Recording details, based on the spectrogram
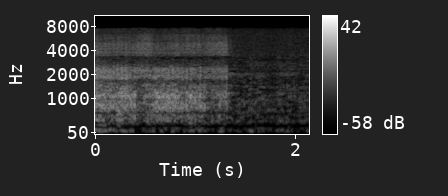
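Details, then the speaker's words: Chest auscultation teaching example: a harsh, grating, broken-up sound that fades after about a second; pleural friction rub. "mechanism of plural rub as we said plural rub is usually associated with the putic pain chest pain or may be he over areas of inflamed plural common curses of plural rub monary infection and pneumonia this is the most common cause"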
